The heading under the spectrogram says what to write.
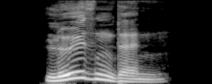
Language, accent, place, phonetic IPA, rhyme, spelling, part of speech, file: German, Germany, Berlin, [ˈløːzn̩dən], -øːzn̩dən, lösenden, adjective, De-lösenden.ogg
- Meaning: inflection of lösend: 1. strong genitive masculine/neuter singular 2. weak/mixed genitive/dative all-gender singular 3. strong/weak/mixed accusative masculine singular 4. strong dative plural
